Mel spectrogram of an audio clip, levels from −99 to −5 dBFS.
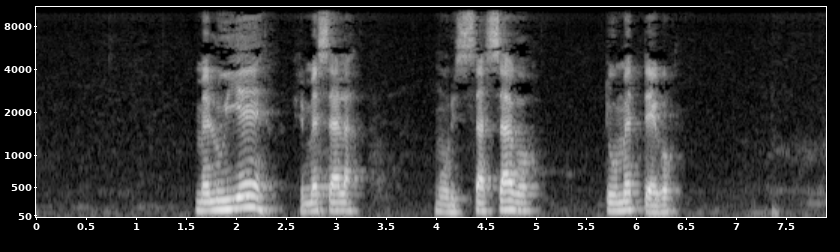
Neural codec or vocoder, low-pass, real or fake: none; 9.9 kHz; real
